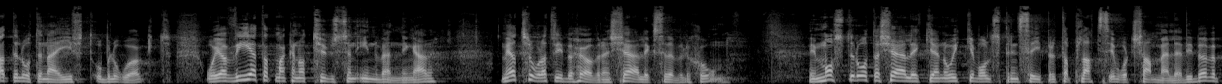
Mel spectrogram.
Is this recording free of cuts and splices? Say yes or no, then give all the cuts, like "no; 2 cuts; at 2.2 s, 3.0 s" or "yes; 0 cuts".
yes; 0 cuts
